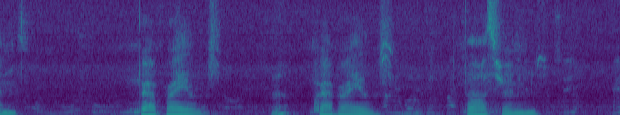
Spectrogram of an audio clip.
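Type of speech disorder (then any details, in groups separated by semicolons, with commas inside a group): Speech with a speaking valve; tracheostomy with speaking valve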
